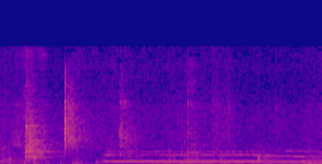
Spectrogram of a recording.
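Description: Pipe organ starting to play about a second and a half in: steady held chords that don't fade, moving to a new chord near the end. A few short rustles come before it.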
